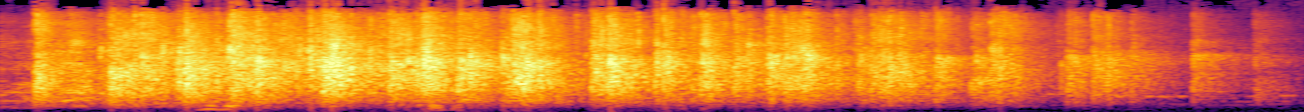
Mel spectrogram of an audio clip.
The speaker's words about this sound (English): Are you clapping or?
